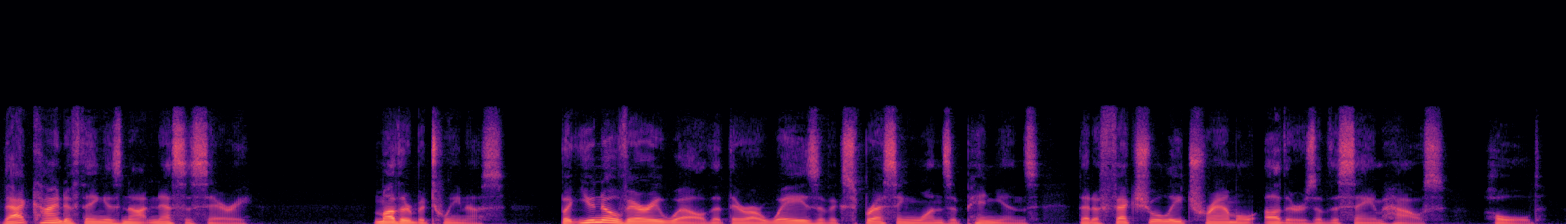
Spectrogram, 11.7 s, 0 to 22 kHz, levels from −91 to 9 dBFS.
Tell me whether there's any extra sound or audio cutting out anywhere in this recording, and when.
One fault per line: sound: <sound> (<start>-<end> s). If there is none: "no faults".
no faults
